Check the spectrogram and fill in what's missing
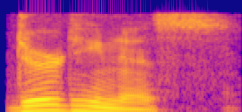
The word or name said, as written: dirtiness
